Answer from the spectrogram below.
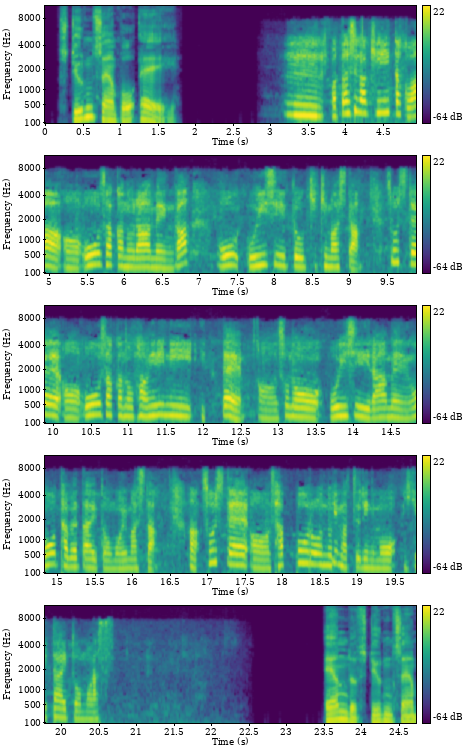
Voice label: japanese conversation

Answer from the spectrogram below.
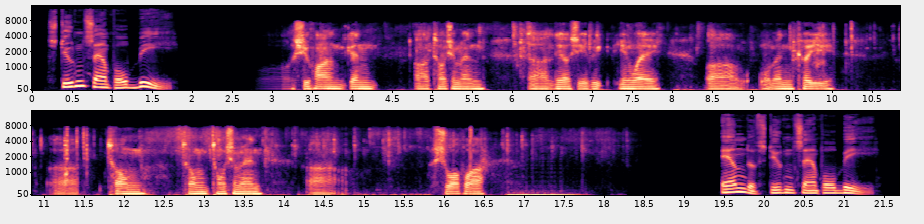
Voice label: chinese conversation

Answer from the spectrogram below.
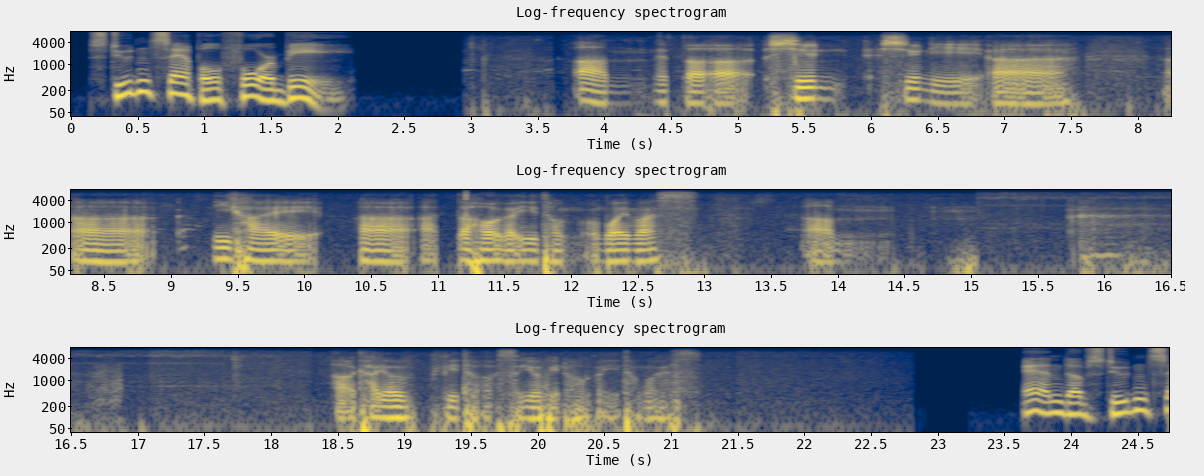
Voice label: japanese conversation

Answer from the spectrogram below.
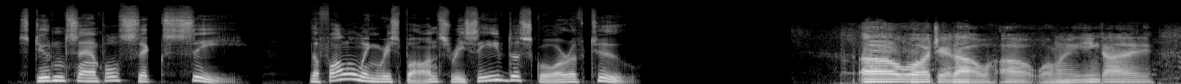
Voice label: chinese conversation

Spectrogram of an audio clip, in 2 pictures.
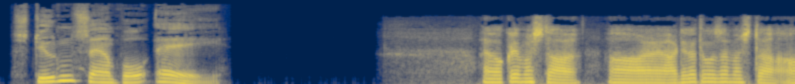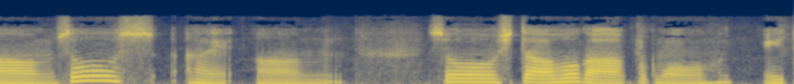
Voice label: japanese return telephone call

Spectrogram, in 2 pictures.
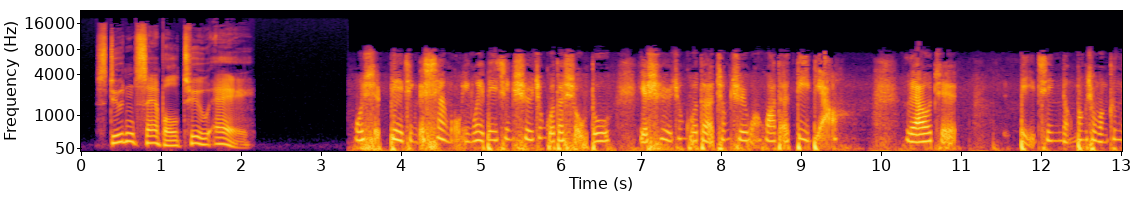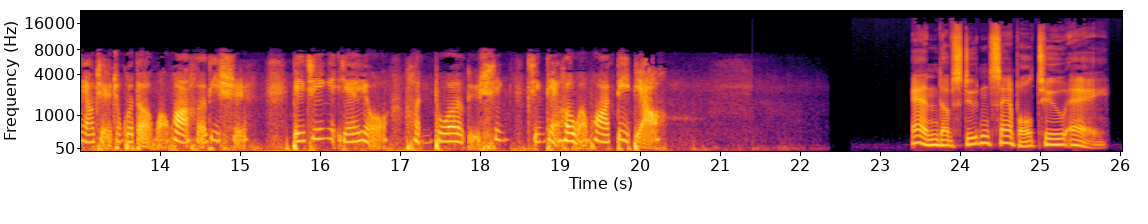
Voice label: chinese conversation

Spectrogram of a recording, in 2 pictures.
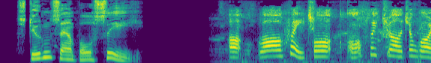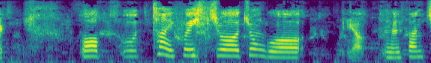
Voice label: chinese conversation

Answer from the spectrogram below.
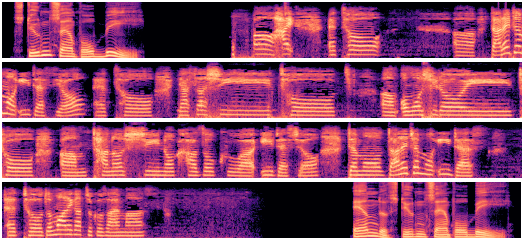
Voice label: japanese conversation

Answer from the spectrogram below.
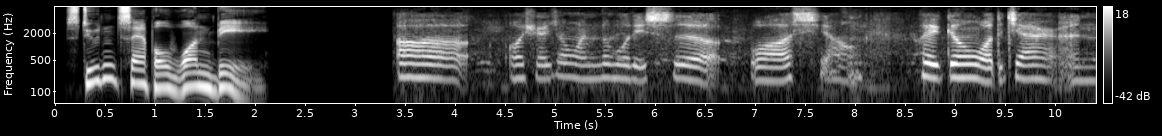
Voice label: chinese conversation

